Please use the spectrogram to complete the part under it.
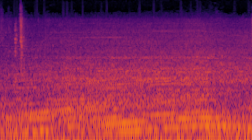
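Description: A lifted Ford Bronco pulls hard under acceleration, its steady low engine rumble and drivetrain drone sounding close and continuous for a few seconds with no talking.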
